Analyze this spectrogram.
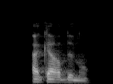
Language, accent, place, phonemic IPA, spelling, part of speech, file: French, France, Lyon, /a.ɡaʁ.də.mɑ̃/, hagardement, adverb, LL-Q150 (fra)-hagardement.wav
- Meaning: haggardly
